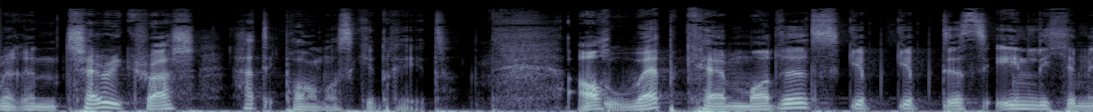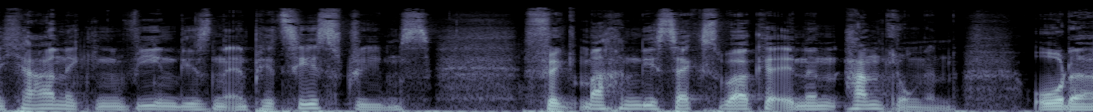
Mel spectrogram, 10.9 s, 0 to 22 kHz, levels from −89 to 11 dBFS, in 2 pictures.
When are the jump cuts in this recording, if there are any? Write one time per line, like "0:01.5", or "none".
0:01.4
0:03.0
0:04.4
0:08.3
0:09.7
